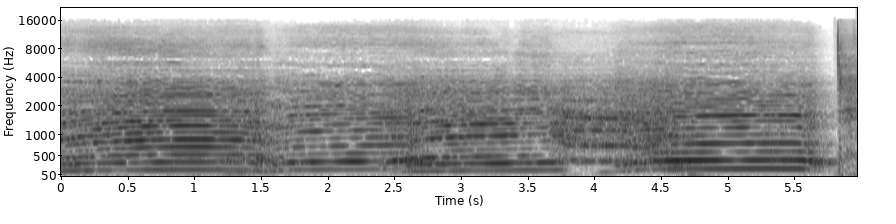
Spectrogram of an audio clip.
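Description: Cows moo in a long, drawn-out chorus, several loud lowing calls running into one another for about six seconds, with no talking.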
